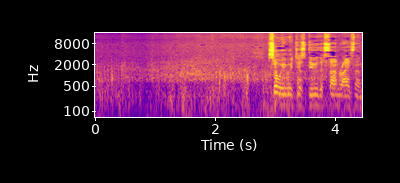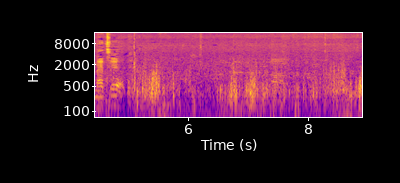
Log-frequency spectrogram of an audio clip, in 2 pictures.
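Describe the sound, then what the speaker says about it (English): Gusty wind buffets an open microphone outdoors on a walk in Hawaii, a steady low rumble running throughout beneath a woman's close, continuous talking. "You guys are hearing the wind."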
